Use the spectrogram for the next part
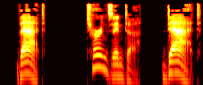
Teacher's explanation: Dental fricatives are usually changed to alveolar plosives, th stopping. · Voiced th becomes d, e.g. that turns into dat.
